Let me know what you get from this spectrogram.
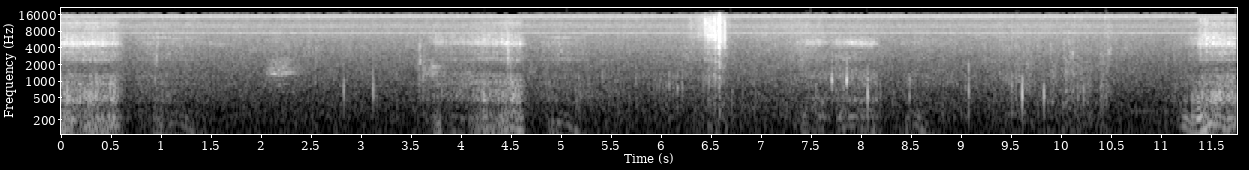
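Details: Basset Hound. A Basset Hound snores deeply, each breath a rough, rattling rush of air followed by a quiet pause. Faint clicks and small room noises sit between the snores.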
